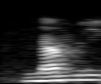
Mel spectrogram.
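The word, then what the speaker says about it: numbly: she struggle to her feet, उसने मुश्किल से कदम उठाए, and walk in टू the kitchen नमली, नमली में बी साइलेंट है, नमली का मतलब सेंसलेसली,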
